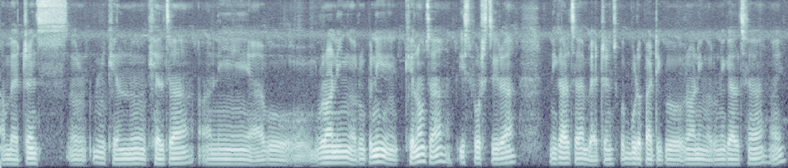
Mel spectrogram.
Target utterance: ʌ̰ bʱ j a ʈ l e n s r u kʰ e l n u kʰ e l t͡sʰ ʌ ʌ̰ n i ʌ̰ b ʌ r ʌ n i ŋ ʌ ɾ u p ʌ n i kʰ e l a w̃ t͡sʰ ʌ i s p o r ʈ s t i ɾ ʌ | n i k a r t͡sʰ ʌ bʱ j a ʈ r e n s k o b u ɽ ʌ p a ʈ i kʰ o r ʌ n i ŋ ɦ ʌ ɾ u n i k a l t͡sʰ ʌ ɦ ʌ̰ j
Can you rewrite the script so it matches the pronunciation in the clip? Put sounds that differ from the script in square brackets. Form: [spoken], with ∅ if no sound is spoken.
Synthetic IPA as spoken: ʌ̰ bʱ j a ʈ [r] e n s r u kʰ e l n u kʰ e l t͡sʰ ʌ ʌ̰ n i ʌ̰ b ʌ r ʌ n i ŋ ʌ ɾ u p ʌ n i kʰ e l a w̃ t͡sʰ ʌ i s p o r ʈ s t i ɾ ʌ | n i k a [l] t͡sʰ ʌ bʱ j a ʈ r e n s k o b u ɽ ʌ p a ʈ i [k] o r ʌ n i ŋ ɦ ʌ ɾ u n i k a l t͡sʰ ʌ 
